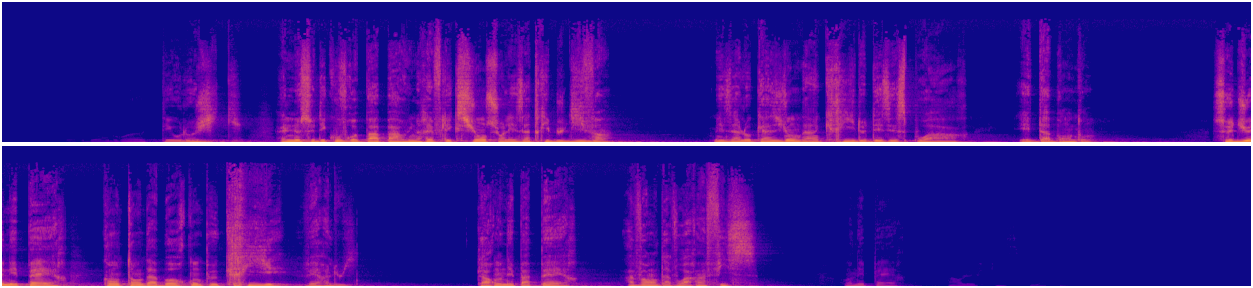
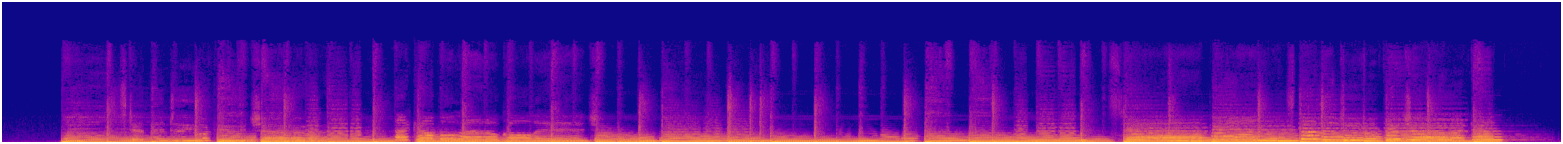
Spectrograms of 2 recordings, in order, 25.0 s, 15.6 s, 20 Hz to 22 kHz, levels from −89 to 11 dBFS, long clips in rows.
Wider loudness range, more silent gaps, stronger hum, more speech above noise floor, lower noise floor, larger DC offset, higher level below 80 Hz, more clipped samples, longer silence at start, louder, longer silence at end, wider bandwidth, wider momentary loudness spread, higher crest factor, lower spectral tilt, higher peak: about the same, 7 LU vs 5 LU; neither; neither; first, over 63 dB vs 48 dB; first, under -90 dBFS vs -63 dBFS; neither; second, -48 dBFS vs -22 dBFS; neither; first, 1.65 s vs 0.6 s; second, -28 LUFS vs -16 LUFS; first, 3.7 s vs 0.55 s; first, 19 kHz vs 8.4 kHz; first, 15 LU vs 7 LU; first, 20 dB vs 14 dB; second, -5.5 dB/octave vs -9 dB/octave; second, -10 dBFS vs 0 dBFS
